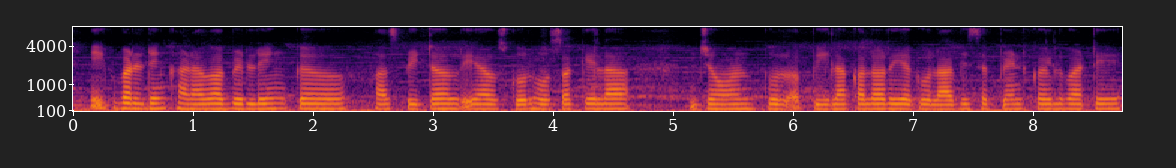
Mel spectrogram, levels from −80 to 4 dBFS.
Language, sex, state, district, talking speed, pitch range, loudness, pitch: Bhojpuri, female, Uttar Pradesh, Deoria, 135 wpm, 165-170 Hz, -20 LUFS, 170 Hz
